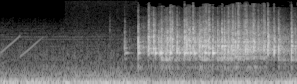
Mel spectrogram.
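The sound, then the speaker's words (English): Dice clatter and rattle down through a Staggering Dragon dice tower: a few quick clicks, then about a second of dense, bright tumbling that stops abruptly. No one speaks. “It's a really nice dice flow. It's very really nice, is. Very nice, clean.”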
